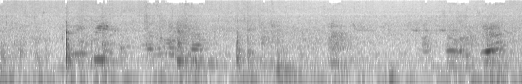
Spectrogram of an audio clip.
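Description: Chicken masala stir-fried in a pan, meat being coated and browned with a steady soft sizzle and scraping stirs, with a voice talking over it at times.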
